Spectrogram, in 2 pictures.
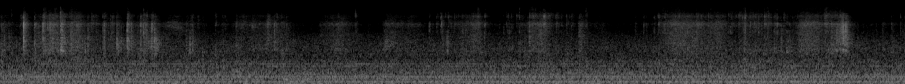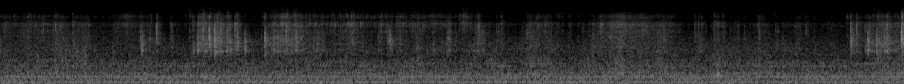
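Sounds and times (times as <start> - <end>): dry beans rattling: 0.0 - 3.0, 4.1 - 18.0
beans rustling: 0.0 - 18.0
steady low hum: 0.0 - 18.0.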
